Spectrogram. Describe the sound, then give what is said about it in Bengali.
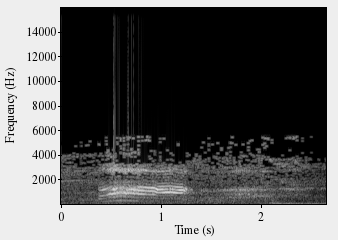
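A man's anguished scream, one drawn-out wavering cry lasting about a second that breaks off into low background noise. “ওর গলা চিরে বেরিয়ে আসে একটা দোলা পাকানো আর্তনাদ।”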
